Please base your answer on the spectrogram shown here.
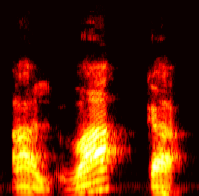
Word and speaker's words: albahaca: los ejemplos verdad albahaca cuando nosotros separamos en sílaba albahaca podemos decir que entre la segunda y la tercera a se configura un hiato porque decimos al vaca verdad entonces en la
